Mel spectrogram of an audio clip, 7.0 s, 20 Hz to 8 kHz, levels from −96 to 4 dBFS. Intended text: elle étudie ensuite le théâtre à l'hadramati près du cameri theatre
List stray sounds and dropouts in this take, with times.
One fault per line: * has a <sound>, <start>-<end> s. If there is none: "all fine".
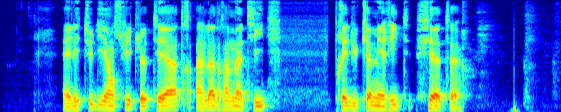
all fine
